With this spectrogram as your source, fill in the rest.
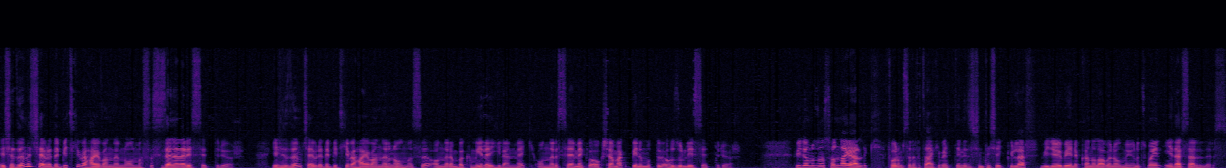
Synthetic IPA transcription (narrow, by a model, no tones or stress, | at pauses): jaʃad̪ɯːmɯzt͡ʃʰɛvɾed̪ɛbit̪cʰivɛɦajvanlˠaɾɯno̞lˠmasɯsizɛne̞lʲæɾhisːɛt̪ʰːiɾijo̞̰ɾ̥ | jaʃad̪ɯːmt͡ʃʰɛvɾed̪ɛbit̪cʰivɛɦajvanlˠaɾɯno̞lˠma̰sɯʔo̞nlˠaɾɯnbakʰɯmɯjlˠailʲɟilʲænmɛco̞nlˠaɾɯsejmɛcvɛo̞kʃamakbe̞nimːut̪lˠuvɛɦuzuɾlˠuhisːɛt̪ʰːiɾijo̞̰ɾ̥ | vid̪ejo̞muzunso̞nunaɟælʲd̪icfo̞ɾumsɯnɯfɯt̪ʰaːcipɛt̪ʰːiːnizit͡ʃʰint̪ʰe̞ʃɛcʲʰːyɾlʲæɾvid̪ejo̞jabejenip̚kʰanalˠabano̞lˠmajiunut̪majɯnijid̪æɾsʲæɾd̪ilʲeɾiz̥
